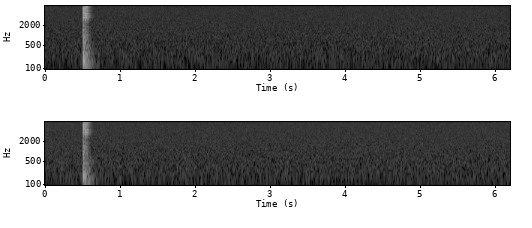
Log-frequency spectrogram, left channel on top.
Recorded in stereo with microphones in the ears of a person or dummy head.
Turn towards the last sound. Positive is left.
turn(degrees=30)  # may be behind; listen again after turning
